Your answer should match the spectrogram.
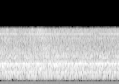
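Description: Laser cutter running as it cuts basswood: a steady mechanical hum with a hiss and a few even tones, from the machine's fans and the head's motion.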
